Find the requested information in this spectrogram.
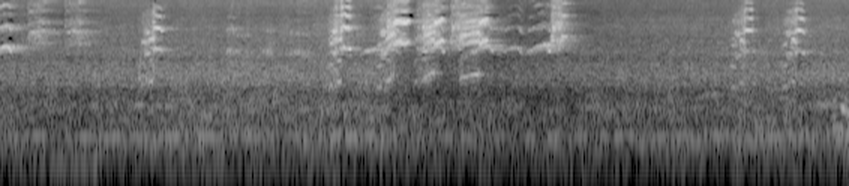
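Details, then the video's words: Rainbow lorikeet in a walk-in aviary at Palmitos Park, Gran Canaria, Canary Islands: bursts of shrill, harsh screeches and high chattering notes, clustered around the middle and repeated briefly near the end, over faint background hiss. "Rainbow Lorikeet"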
